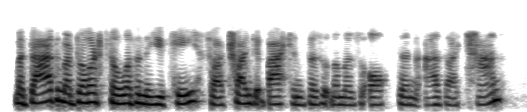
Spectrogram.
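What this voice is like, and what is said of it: Scottish accent. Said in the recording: “listeners can probably tell from my accent that I did not originate in the US ... I was in Scotland”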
